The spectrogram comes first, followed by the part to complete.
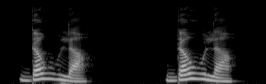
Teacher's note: This is common in the middle of words. When waw carries a sukoon, it holds its original u sound without adding any vowel. This gives the word a steady, clear pronunciation in the middle.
